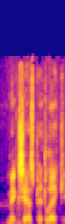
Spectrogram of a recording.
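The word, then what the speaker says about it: Mxyzptlk: which is the reason I know how to pronounce Mixyazpitalik is that in John Byrne's Superman run, he has him spell it out phonetically so that you know how to say it.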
